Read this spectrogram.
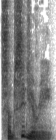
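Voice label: "subsidiary", British English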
